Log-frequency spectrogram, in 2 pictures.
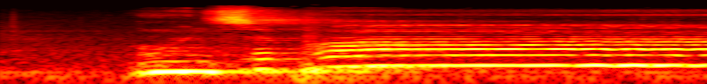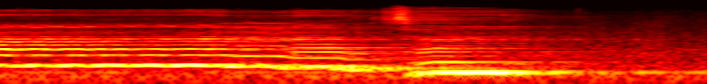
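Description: A single unaccompanied voice sings one long held note. It slides up into the note about a second in and drops back down near the end, with a soft hiss of a consonant as it starts and as it ends.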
